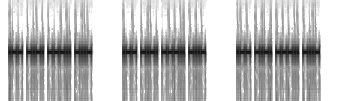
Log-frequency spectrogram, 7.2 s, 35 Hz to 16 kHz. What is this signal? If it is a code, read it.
Morse code, heard as a keyed tone, about 40 wpm, 700 Hz. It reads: WC8X WC8X WC8X
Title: USA Call Signs - 4 Characters - Repeated 3x - 40wpm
